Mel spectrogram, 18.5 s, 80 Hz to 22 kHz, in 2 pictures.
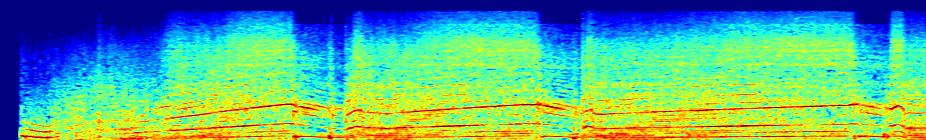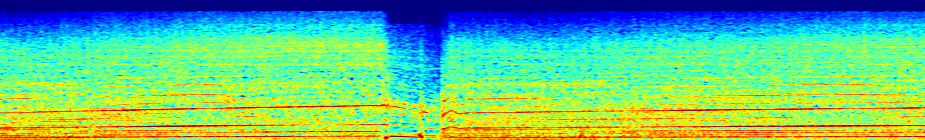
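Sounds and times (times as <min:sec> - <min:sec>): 
Ferrari turbo engine: 0:00.2 - 0:18.5.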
